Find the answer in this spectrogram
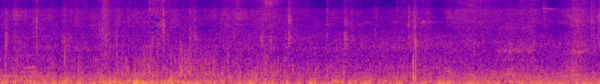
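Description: Wind rumbling on the microphone outdoors, with a few faint footsteps on tarmac.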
